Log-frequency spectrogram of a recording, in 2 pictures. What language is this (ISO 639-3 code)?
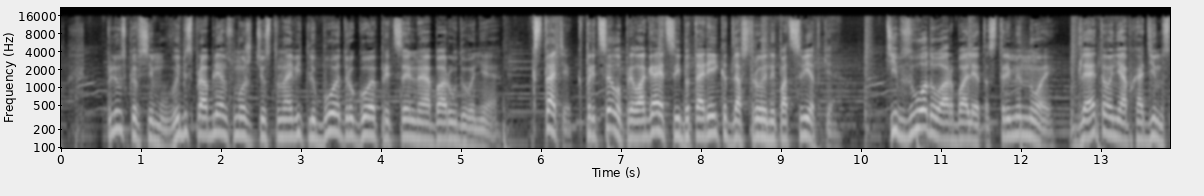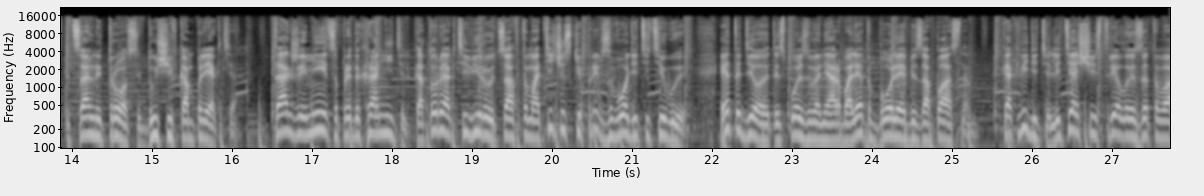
rus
